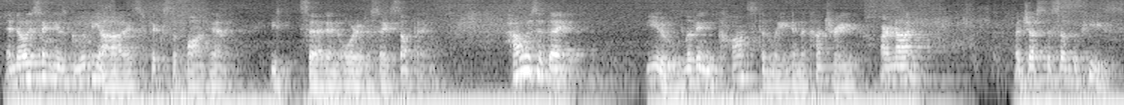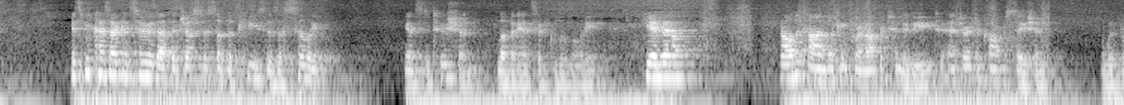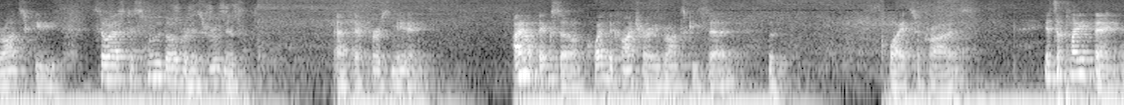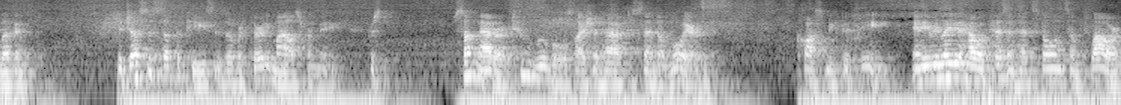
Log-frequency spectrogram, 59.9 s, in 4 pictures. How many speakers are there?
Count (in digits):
1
